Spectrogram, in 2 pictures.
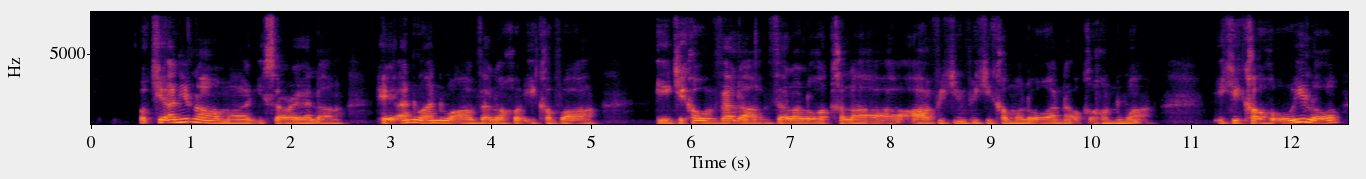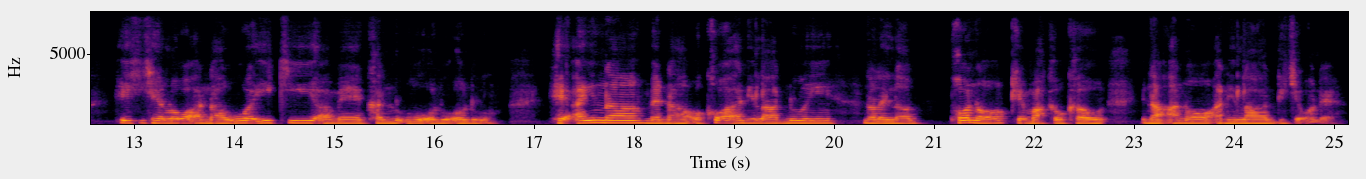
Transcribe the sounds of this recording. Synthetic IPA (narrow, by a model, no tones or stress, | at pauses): ʔokʰeɐnilamaisaɹaɛlə | heʔɐnuɐnuavɛləhoʔikʰəvaː | ikʰekʰɐwvɛləvɛləloəkʰəlaːəavikivikikʰəməloʔoɐnəʔokʰəhonuə | ikekʰɐwɦoʔoilo | heikikeloəʔɐnauəikʰiamekʰənuʔuoluʔolu | heʔɐjnəmenaʔokʰoʔəɐnilaːnui | nalejlə | pʰonokʰemakʰɐwkʰɐw | inaʔanoɐ̰nilaːlikeʔolḛ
